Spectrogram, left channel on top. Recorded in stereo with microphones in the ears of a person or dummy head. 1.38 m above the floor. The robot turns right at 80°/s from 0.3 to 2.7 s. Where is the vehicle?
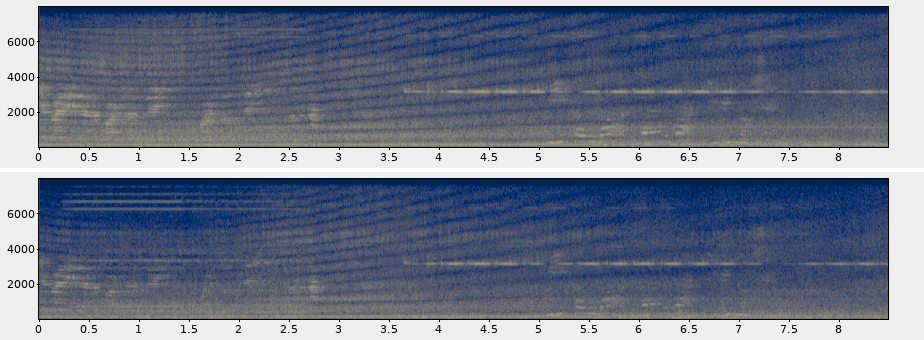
45° left (ahead or behind); by 8.5 s 40° left (ahead or behind).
